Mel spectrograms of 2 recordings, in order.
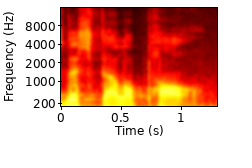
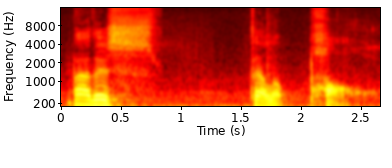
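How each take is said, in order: First: Said in the usual way. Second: A sneer at this fellow Paul; dismissive. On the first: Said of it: "The phrasing and the way that that's worded". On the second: Shown as a demonstration. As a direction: brush him off as a nobody. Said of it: "It's dismissive in tone".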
